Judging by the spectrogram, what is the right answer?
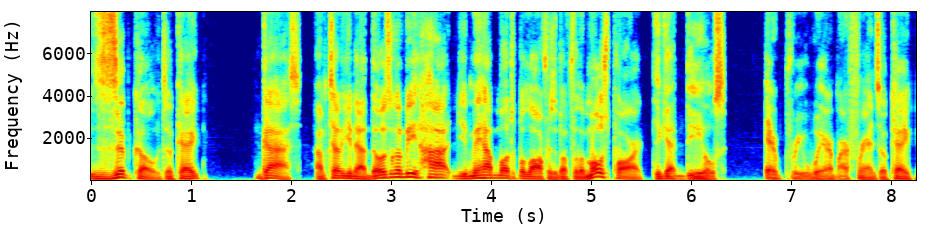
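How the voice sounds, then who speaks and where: In an American accent, a man with a very deep, low pitch and vocal fry talks at a fairly quick pace in an animated tone with very wide pitch swings, the sound dry and close with no echo in a very clean recording with a silent background. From US South, Charlotte area, North Carolina. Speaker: realtor. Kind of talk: real estate vlog.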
